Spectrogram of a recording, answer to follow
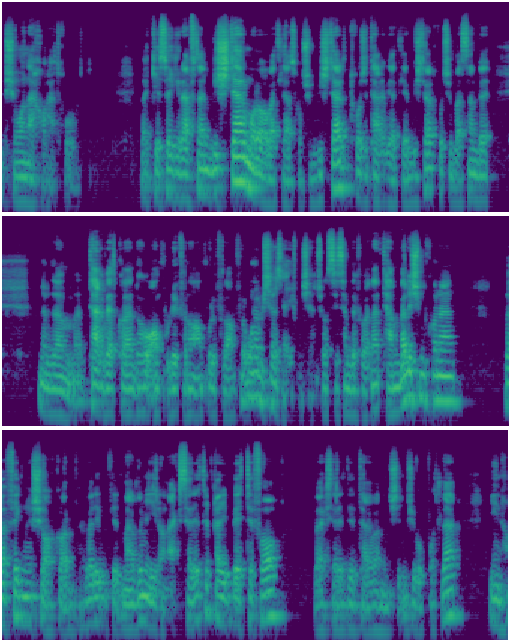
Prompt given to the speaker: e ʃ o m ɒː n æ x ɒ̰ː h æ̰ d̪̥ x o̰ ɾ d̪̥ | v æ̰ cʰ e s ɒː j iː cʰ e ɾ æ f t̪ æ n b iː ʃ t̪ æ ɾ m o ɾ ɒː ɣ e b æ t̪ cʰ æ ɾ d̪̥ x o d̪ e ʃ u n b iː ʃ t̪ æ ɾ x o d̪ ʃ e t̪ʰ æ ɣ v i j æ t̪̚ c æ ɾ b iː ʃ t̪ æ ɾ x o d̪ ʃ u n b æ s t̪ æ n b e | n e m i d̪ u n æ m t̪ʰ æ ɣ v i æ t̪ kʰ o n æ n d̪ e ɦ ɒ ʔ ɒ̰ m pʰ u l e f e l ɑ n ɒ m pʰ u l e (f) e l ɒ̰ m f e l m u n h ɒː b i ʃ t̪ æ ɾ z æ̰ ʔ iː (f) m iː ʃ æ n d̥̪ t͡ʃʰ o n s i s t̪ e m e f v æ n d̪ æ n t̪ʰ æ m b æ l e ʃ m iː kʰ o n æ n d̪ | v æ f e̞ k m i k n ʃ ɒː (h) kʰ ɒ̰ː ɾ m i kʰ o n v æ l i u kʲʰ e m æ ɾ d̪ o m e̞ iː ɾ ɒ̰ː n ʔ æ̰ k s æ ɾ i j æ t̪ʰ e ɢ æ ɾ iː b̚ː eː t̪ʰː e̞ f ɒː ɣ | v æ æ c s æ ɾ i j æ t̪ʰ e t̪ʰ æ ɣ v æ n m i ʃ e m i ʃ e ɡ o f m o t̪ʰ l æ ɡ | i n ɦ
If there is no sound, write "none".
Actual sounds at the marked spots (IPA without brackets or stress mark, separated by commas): f, f, h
